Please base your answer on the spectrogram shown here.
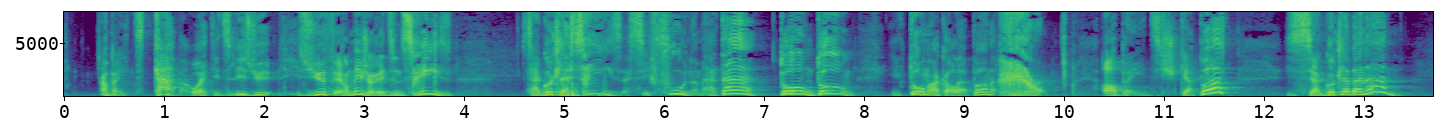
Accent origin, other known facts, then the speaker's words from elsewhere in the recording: Charlesbourg, Quebec, Canada; moi je viens de Charlebourg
